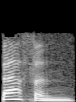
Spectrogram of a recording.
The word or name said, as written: Baffin Bay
